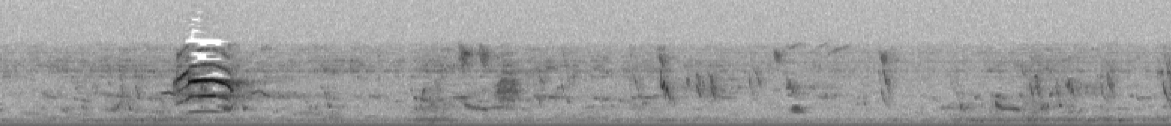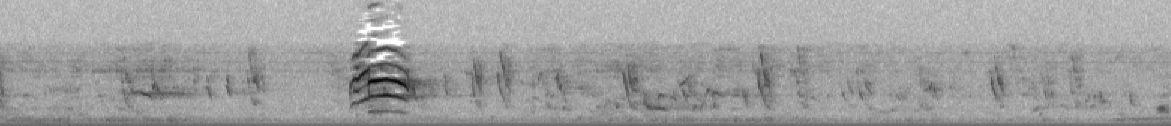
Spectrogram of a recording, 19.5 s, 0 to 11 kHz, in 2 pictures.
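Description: Birds calling: two loud, harsh calls, about a second and a half in and again about 13 seconds in, over many fainter chirps, with a steady low hum underneath.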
